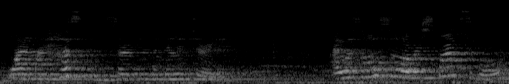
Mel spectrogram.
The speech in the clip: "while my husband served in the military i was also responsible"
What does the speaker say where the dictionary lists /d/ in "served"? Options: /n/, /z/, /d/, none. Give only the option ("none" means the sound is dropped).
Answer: none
